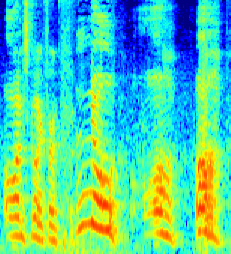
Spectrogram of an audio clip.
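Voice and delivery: loud, very high cries; frantic shouting. Real, not acted. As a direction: yell out in disbelief at the play. Nearly scores for opponent.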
